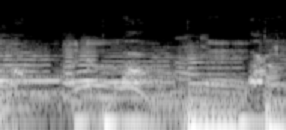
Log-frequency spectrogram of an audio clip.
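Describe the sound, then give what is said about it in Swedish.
A dog barks repeatedly, a few loud, yappy barks in quick succession with a whiny, whimpering edge between them. “Hunden igång igen.”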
